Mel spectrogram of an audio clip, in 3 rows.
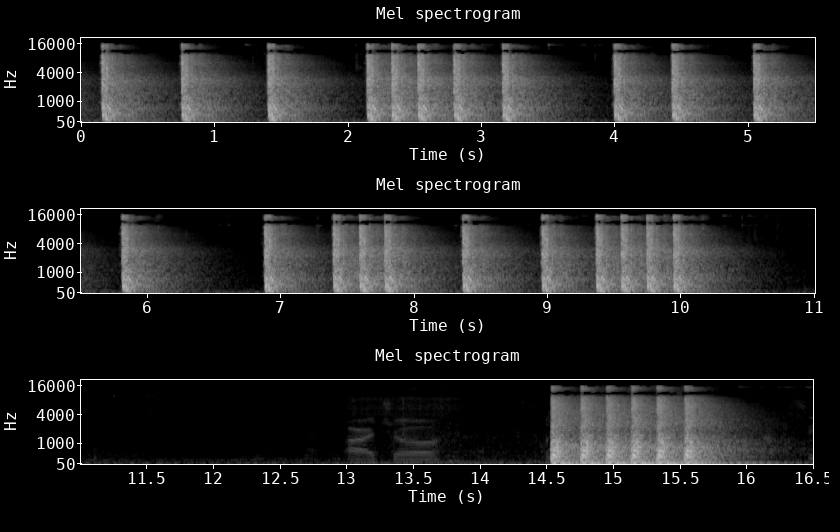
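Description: MAC 5 firing 124 grain FMJ rounds at a range, a long series of sharp, loud gunshots in quick bursts and spaced singles, then a pause and one final rapid burst.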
